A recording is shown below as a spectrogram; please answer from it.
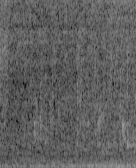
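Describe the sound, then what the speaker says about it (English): Lukewarm tap water runs steadily over vegetables in a kitchen sink, a continuous close hiss of flowing water with no speech. "So to wash everything, get some nice kind of lukewarm water."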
